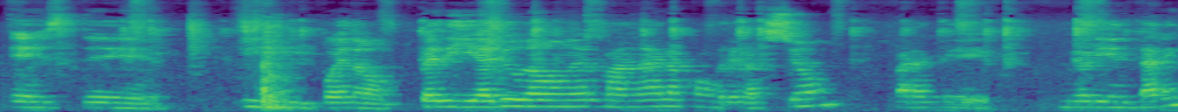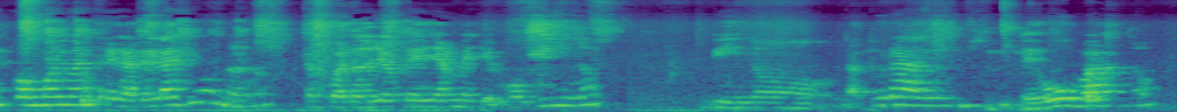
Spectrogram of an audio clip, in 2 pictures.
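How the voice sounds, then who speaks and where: A woman's voice: mid-range voice, normal speed, background noise. A woman sharing an emotional personal faith testimony, telling her story with many fillers. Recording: echoey room with faint ambience.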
